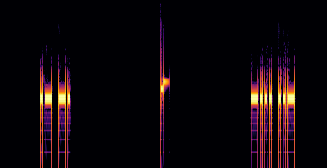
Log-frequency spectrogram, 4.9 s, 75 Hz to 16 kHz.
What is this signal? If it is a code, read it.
Morse code, heard as a keyed tone, about 36 wpm, 700 Hz. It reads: AN BU
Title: Top Two Letter Combinations in Words 35wpm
